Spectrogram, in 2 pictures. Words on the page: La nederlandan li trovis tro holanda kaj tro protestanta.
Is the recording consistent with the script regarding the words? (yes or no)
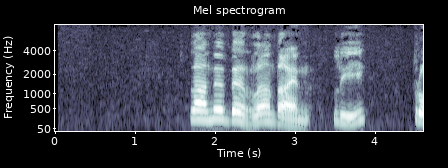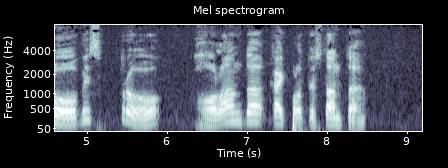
no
